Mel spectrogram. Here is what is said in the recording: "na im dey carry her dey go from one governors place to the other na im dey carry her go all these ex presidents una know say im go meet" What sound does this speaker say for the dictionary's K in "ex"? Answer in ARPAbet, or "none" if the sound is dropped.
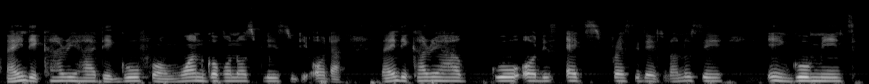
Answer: K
